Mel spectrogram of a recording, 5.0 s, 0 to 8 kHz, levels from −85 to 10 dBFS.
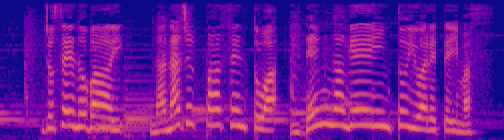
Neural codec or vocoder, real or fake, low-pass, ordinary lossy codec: none; real; 7.2 kHz; none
